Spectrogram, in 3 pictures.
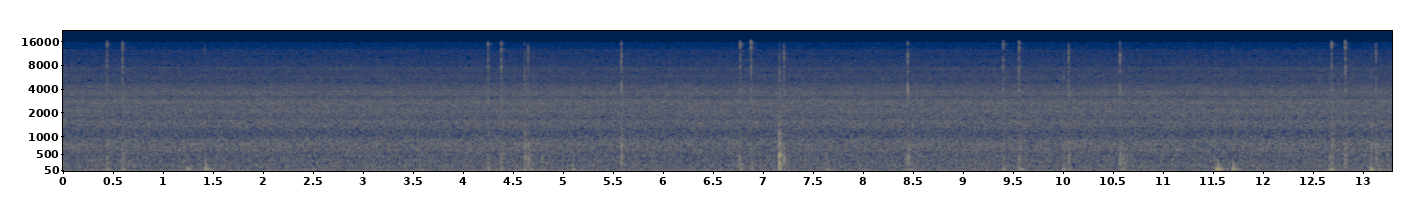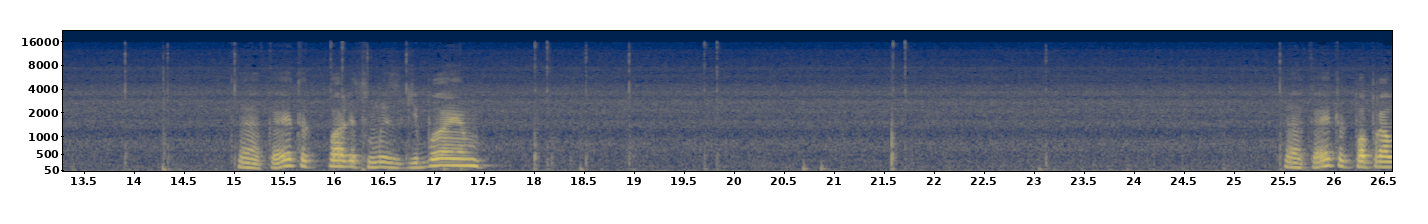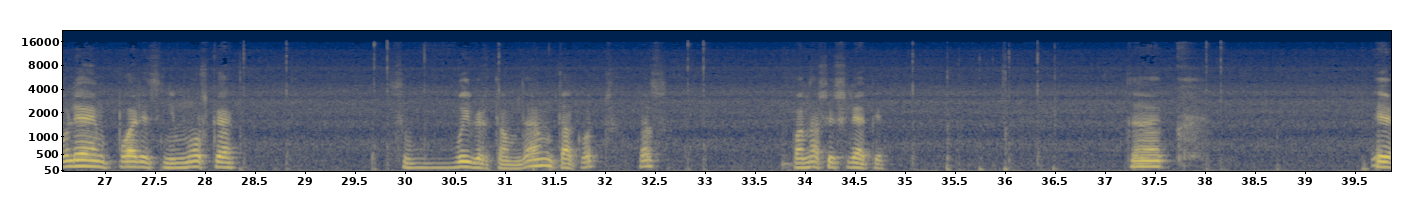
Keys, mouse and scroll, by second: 0.5 click, 1.2 r, 4.7 middle click, 6.8 click, 7.2-8.5 middle drag, 9.5 click, 10.1 middle click, 11.6 r, 13.2 middle click, 14.5-15.1 middle drag, 16.1 click, 16.3-16.8 middle drag, 17.2 r, 18.6 middle click, 19.7 click, 20.7 r, 23.2-25.5 middle drag, 28.5 middle click, 29.7 click, 30.3 middle click, 31.2 r, 33.8-35.2 middle drag, 36.0 shift+middle click, 38.2 click, 39.6 r.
